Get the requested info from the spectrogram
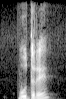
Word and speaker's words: putre: Putre. Así como suena, putre.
